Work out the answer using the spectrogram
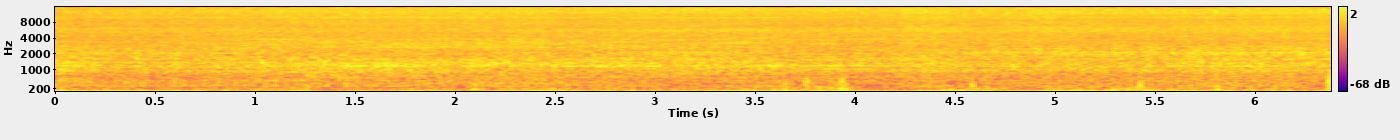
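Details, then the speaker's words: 1966 Ford Mustang GT fastback, 289 V8 at idle: deep, steady, even rumble with no misses or knocks; engine purrs, healthy. "We'll start her up. We'll have a listen to her. As you can tell, this motor purrs."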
